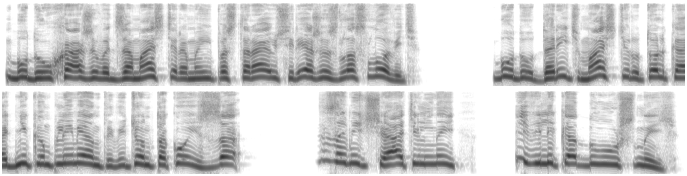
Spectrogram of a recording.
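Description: A narrator voicing an excitable young female red elf, a smith's apprentice, who complains loudly and dramatically in an audiobook. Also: normal speed, no room sound, clean studio sound, close to an everyday voice. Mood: whiny. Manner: whiny and dramatic, loud high outbursts. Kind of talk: audiobook character voice.

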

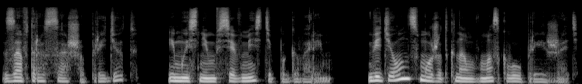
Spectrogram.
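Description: A woman reading the part of a middle-aged father, measured and firm, in a dry, close recording. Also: deep voice, a little mellow, dry recording.

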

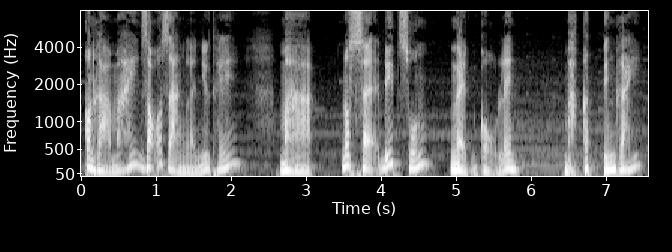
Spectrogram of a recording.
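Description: A man narrating a village horror story in a dramatic, expressive storytelling manner. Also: mid-range voice, takes it slowly, husky, soft background music.

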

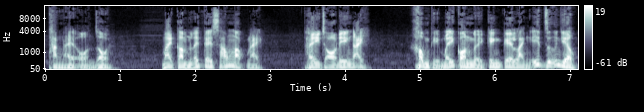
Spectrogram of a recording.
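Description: A man doing a gruff old village shaman. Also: fairly low pitch, very animated, fairly quick, no echo, faint music behind. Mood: urgent. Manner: shouting, scolding.

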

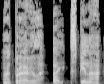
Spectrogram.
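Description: A catty young woman, her voice pitched high and dripping with fake sweetness, as a male narrator puts her on. She taunts in a dry, close-miked audiobook recording. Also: measured pace, dry recording, close to an everyday voice. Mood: whiny, flustered. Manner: sneering, mock-sweet. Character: scheming young woman pilot, mocking, spiteful.

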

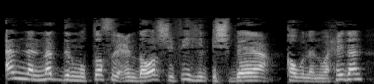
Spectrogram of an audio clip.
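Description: A man's voice: high voice, animated, fast talker, breathy edge. A man with an Egyptian accent teaches Quran recitation rules on TV, repeating and stretching each example word and answering his own questions. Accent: Egyptian Arabic. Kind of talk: televised Quran recitation lesson.

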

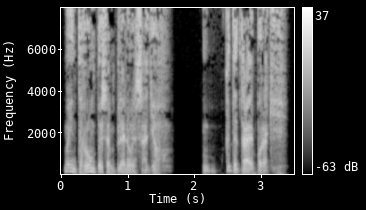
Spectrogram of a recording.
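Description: A man voicing a loud, rude, eccentric theater director who barks and insults, with a nasal voice. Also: mid-range voice, huge pitch swings, normal speed, creaky, breathy edge, no echo, studio quality, voice pushed up, heavily acted. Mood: brusque.

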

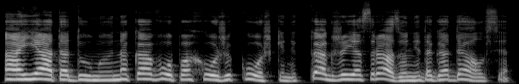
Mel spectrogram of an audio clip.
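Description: A panicky older school director wails and pleads theatrically, as a woman reads him in a pitched-up, louder voice. The dry, close audiobook recording keeps every whimper up front. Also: normal speed, dry recording, natural voice. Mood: melodramatic despair. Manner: theatrical, whining, exclamatory.

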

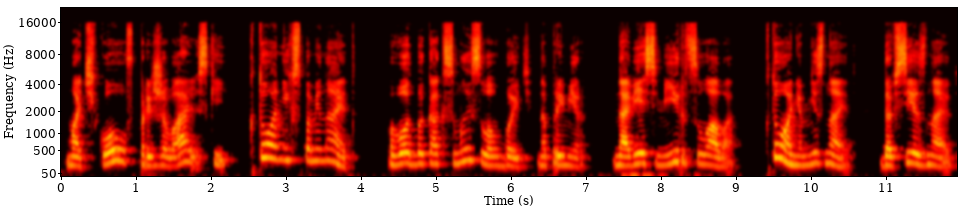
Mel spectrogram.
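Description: A woman's voice: mid-range voice, slow. A condescending know-it-all schoolboy, as a woman reads him. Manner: condescending, lecturing.

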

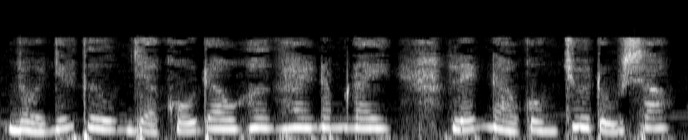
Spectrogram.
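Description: A woman's voice: on the high side, brisk, a little mellow, slightly rough, faint music behind. A woman voicing a desperate young lover. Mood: pleading. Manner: urgent, insistent pleading. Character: passionate young man pleading with his lost love.

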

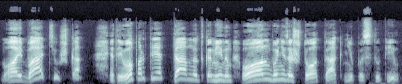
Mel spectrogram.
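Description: A man's voice: very animated, slow pace, bright, forceful tone, no echo, heavily acted. A man voicing a weepy, guilt-ridden male faun in a storybook reading, sobbing and pleading. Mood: guilty lament. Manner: sobbing, pleading, high-strung.

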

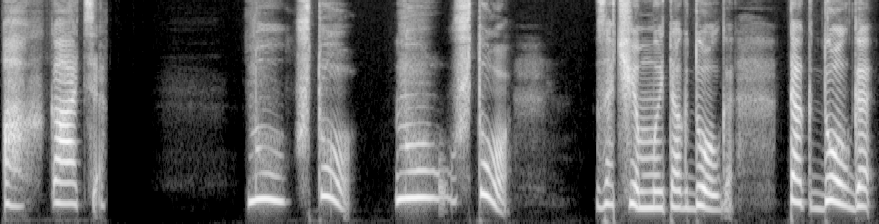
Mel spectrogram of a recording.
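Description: A woman voicing a shy, timid orphan girl who speaks softly in a breathy half-whisper. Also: on the high side, very slow, dry recording, studio quality, full character voice. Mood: tearful. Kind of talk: audiobook reading.

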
